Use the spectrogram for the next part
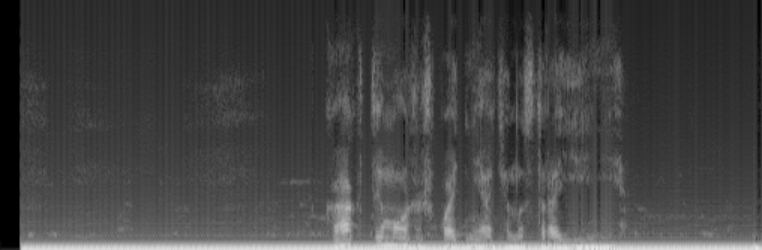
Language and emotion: Russian, neutral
